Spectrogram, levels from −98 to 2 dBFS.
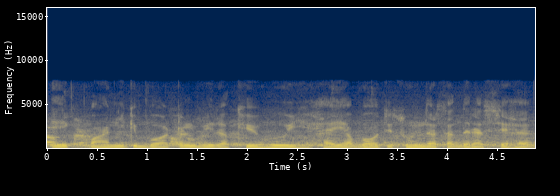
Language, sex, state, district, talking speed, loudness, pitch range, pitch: Hindi, male, Madhya Pradesh, Katni, 185 wpm, -13 LUFS, 130-145 Hz, 135 Hz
